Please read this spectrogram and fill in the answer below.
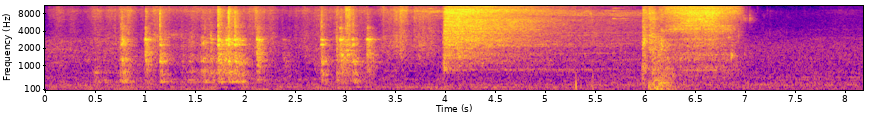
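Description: Paper rustling and crinkling as it is handled and dropped into a train toilet bowl. Then two loud hissing bursts: the first starts suddenly about four seconds in and fades, and the second starts about six seconds in with a low thump.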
